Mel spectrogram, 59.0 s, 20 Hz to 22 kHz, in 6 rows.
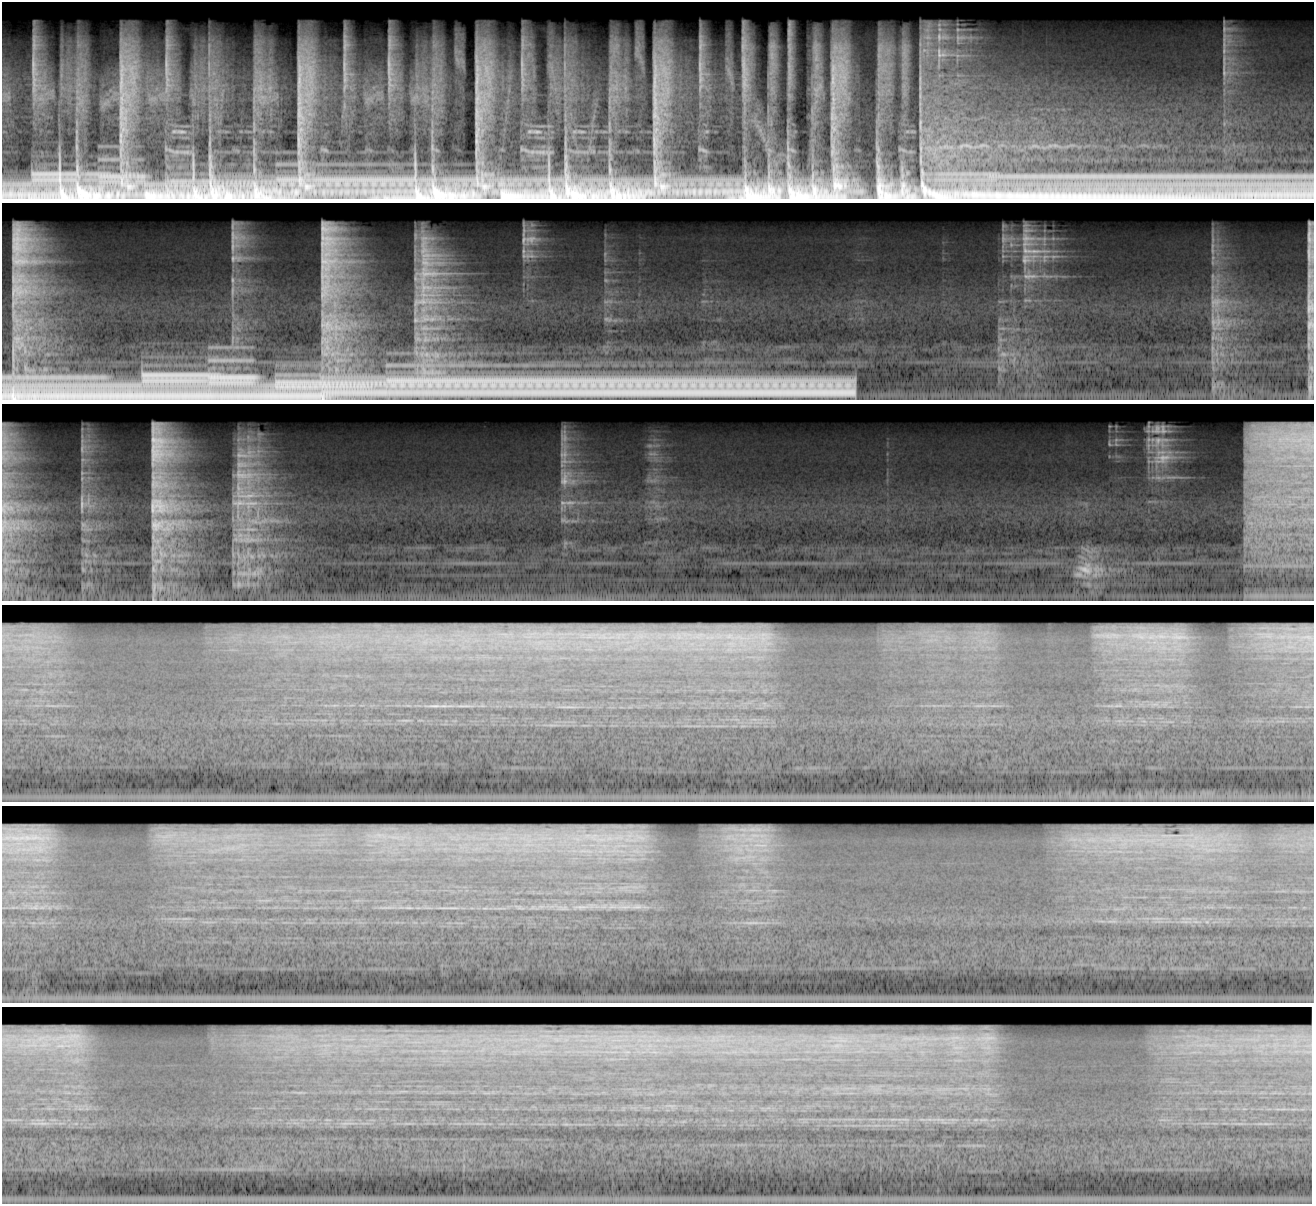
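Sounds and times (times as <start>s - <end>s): steady low hum: 0.0s - 16.3s.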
